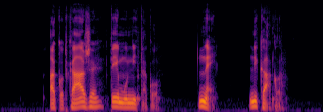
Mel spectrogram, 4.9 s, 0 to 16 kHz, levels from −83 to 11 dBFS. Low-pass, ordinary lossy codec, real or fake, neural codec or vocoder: 14.4 kHz; none; fake; codec, 44.1 kHz, 7.8 kbps, Pupu-Codec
